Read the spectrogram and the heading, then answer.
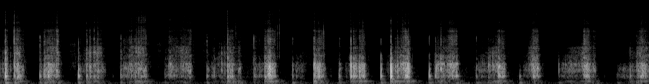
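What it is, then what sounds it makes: Plaster block being scraped. A small metal spoon pick, held by a hand with long pink nails, scrapes the white plaster top of a solid gold-painted plaster excavation bar. About twenty short, gritty rasping strokes come in an uneven rhythm, each a dry scratch with no ring.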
